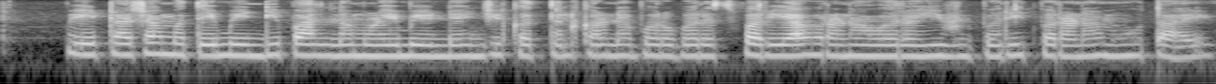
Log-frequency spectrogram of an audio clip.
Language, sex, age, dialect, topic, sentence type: Marathi, female, 36-40, Standard Marathi, agriculture, statement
